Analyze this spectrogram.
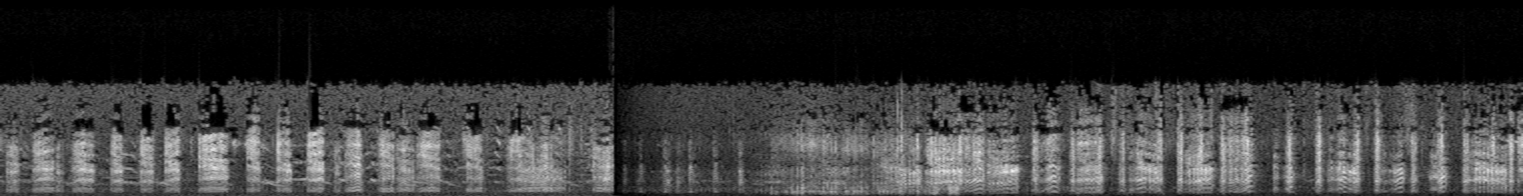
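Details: Scarlet ibis calls, many overlapping nasal, grating honks in a dense rapid series, then after a short break a noisier stretch of harsh honks and rustling with scattered clicks.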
